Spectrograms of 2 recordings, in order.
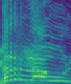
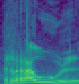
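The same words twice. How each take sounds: First: It is said loudly, with hyped energy. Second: It is said quietly, without much energy.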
